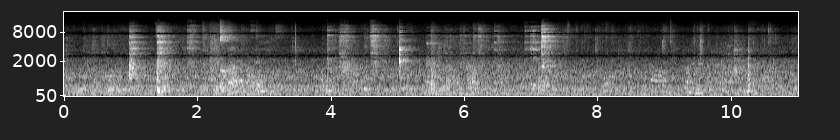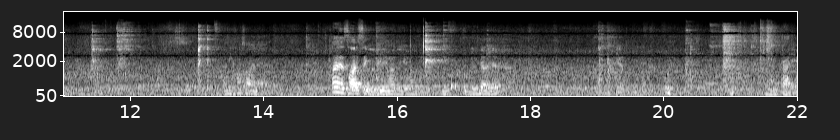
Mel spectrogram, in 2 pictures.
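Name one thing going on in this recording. Serving spoons clink against ceramic bowls.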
